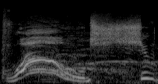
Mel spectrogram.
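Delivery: shrill, very high yelp, whoa stretched long. Calling the play as a player takes a shot, yelling. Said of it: "Sorry for yelling".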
